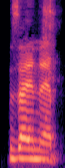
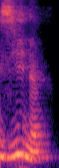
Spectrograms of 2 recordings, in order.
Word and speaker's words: Zainab: Zainab. Like if you see it in Moroccan, the dialect, the slang, you will say Zineb, but in Arabic it's Zainab.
